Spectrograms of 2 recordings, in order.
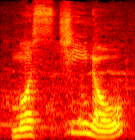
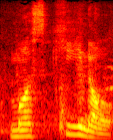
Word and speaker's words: Moschino: is Versace next is must Chino but it's an Italian brand which should be pronounced Moschino cusamano Italian and SCH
